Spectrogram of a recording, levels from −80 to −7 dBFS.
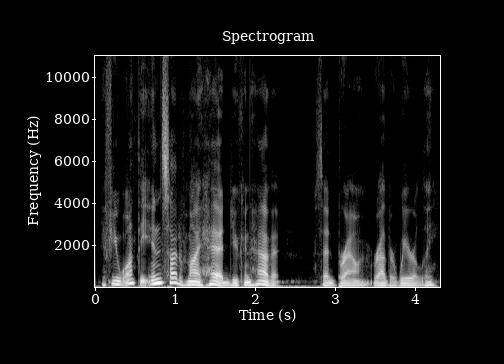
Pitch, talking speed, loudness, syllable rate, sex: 125 Hz, 220 wpm, -16 LUFS, 5.7 syllables/s, male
